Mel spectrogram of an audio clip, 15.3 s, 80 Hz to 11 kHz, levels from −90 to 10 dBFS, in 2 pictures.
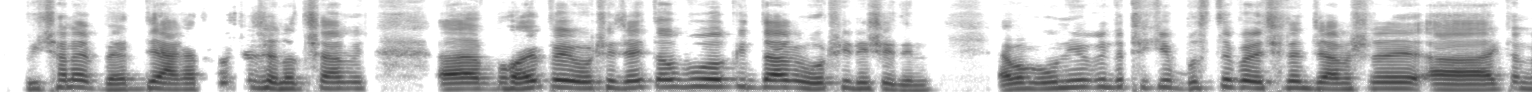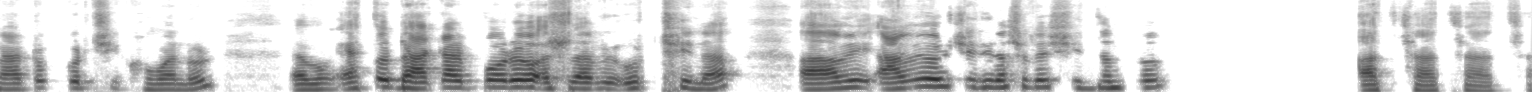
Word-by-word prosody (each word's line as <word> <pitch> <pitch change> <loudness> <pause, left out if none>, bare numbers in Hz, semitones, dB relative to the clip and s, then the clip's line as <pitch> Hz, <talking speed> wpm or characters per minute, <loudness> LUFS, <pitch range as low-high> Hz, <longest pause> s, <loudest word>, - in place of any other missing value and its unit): বিছানায় 205 +4 -2
বেত 150 0 -1
দিয়ে 185 - +4
আঘাত 155 0 -3
করছে। 170 +4 -12
যেটা 170 -3 +2
হচ্ছে 165 +3 -5
আমি 175 0 -8 0.4
আ - - +9 0.2
ভয় 175 +2 +5
পেয়ে 210 -2 +7
উঠে 195 +2 -4
যাই 195 +2 +2
তবুও 225 +1 +3
কিন্তু 220 -1 -8
আমি 200 - -1
উঠিনি 170 +1 -6
সেদিন 135 -4 -5 0.4
এবং 165 - +3
উনিও 205 +4 -2
কিন্তু 215 -1 -5
ঠিকই 210 +1 -7
বুঝতে 185 +4 -6
পেরেছিলেন 190 0 +1
যে 175 - +1
আমি 160 - -3
আসলে 175 0 -2 0.3
আ - - +4 0.2
একটা 150 +4 -10
নাটক 155 +6 -4
করছি 185 0 -6
ঘুমানোর 150 +5 -5 0.5
এবং 150 +2 -1 0.2
এত 180 - -23 0.2
ডাকার 175 +3 +5
পরেও 210 0 +6
আসলে 175 +1 0
আমি 170 0 -5
উঠছি 180 +3 -7
না। - - +1 0.4
আ - - +4
আমি 195 +4 +1 0.2
আমিও 215 +7 +4
সেদিন 210 -2 -4
আসলে 215 -2 -3
সিদ্ধান্ত 190 +1 -7 1.2
আচ্ছা, 140 -1 -9
আচ্ছা, 130 - -14
আচ্ছা 125 +2 -23
185 Hz, 190 wpm, -22 LUFS, 165-205 Hz, 1.2 s, আ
